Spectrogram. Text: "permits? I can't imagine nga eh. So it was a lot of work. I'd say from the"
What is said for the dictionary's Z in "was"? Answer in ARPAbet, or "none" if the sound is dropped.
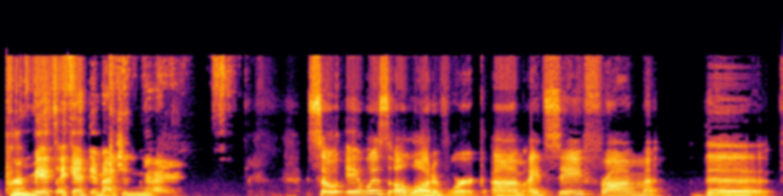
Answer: Z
